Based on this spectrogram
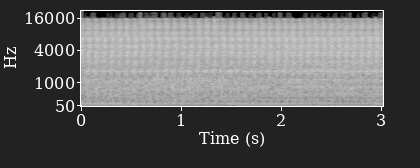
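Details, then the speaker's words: TVS XL100 (Super XL 100cc) idling, before tappet adjustment: fast, even light ticking about three a second from the head. Noise comes from loose tappet nut screws under the side head cover. "మనకు ట్యాబెట్ నట్ స్క్రూలు ఉంటాయి కదా, ట్యాబెట్ నట్ స్క్రూలో sound వస్తుంది."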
